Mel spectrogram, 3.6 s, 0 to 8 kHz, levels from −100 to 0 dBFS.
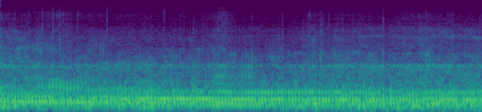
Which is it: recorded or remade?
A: remade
